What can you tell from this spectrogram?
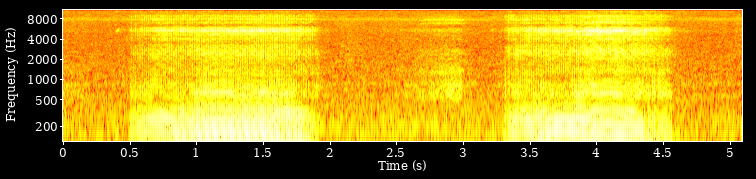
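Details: Real-life snoring from a 43-year-old man, 85 kg, 165 cm, with suspected sleep apnea: two long, loud, buzzing snores on breaths in with quieter gaps, breathing pauses typical of sleep apnea.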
